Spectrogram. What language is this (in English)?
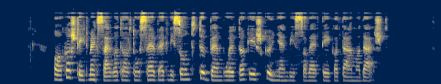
Hungarian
